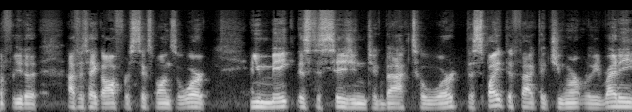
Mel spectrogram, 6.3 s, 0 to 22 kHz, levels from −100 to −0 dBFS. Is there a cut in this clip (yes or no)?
yes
